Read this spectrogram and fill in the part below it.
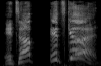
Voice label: Its Up Its Good, announcer, male, (human voice speaking); Sports, umpire, coach; Talking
